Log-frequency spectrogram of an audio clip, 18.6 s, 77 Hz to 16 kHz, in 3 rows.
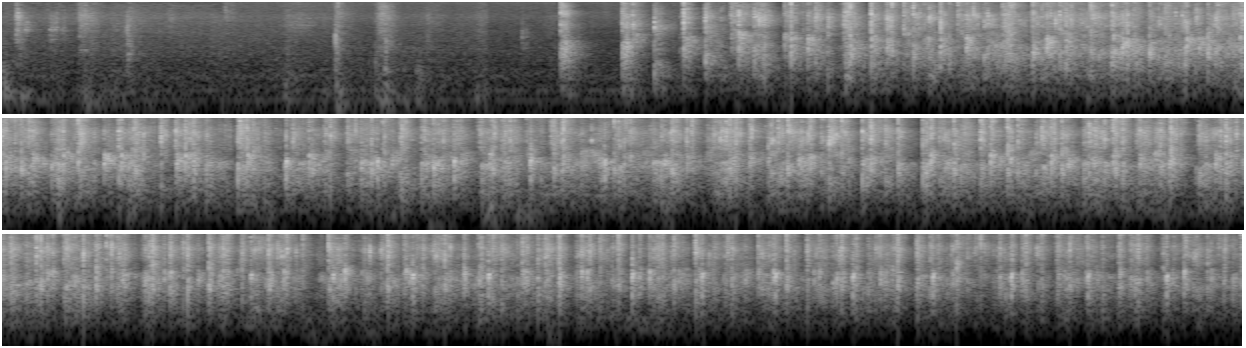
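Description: A crowd bursts into sustained applause after a few quiet seconds, following a staged reading of the Correctiv investigation 'Geheimplan gegen Deutschland' on 28 January at the Kleiner Bühnenboden on Schillerstraße; a dense wash of many hands clapping that stays loud and steady to the end, with no talking.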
